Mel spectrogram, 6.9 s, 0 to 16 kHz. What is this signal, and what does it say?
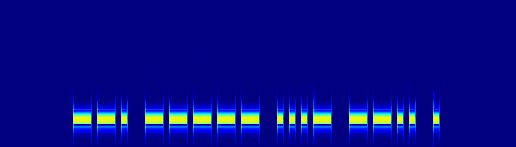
Morse code, heard as a keyed tone, about 15 wpm, 700 Hz. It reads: G0VZE
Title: DXCC-100 Call Signs - 5 Characters - Repeated 3x - 15wpm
